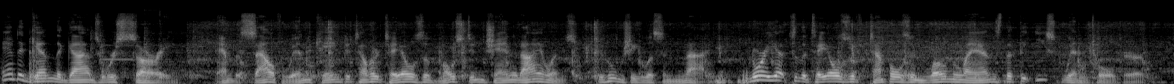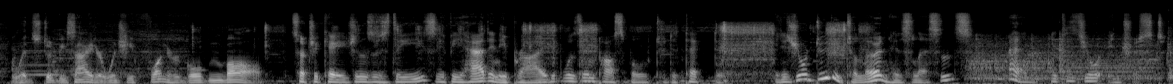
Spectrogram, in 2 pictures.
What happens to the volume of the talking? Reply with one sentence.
The loudness of the talking stays about the same.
